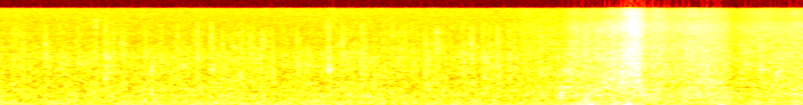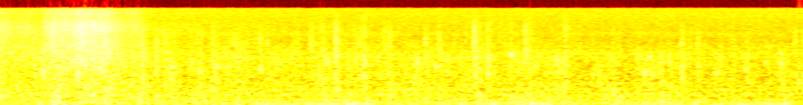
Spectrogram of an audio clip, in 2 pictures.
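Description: Steady rain ambience with a low rumble underneath, and two brief soft rustles about three and four and a half seconds in.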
